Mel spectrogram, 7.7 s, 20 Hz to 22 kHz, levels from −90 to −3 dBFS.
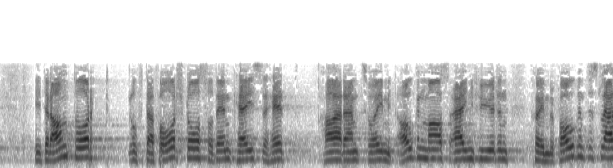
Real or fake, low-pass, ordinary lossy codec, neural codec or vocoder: real; 5.4 kHz; none; none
